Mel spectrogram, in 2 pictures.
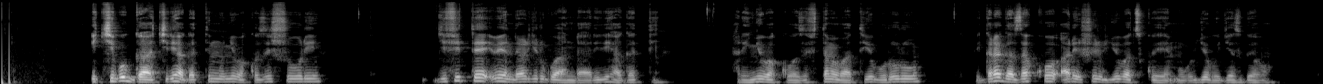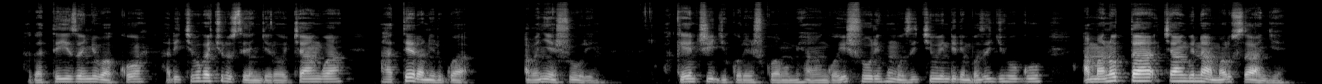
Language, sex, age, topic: Kinyarwanda, male, 18-24, education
